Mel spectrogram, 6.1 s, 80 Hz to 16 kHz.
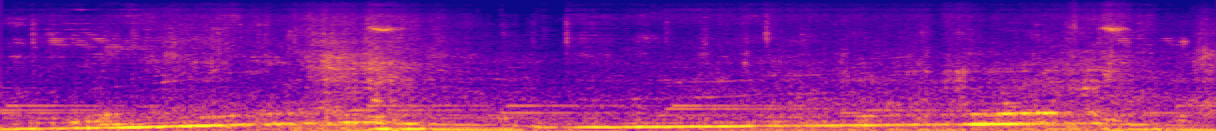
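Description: A Nissan R32 Skyline driving in Tokyo, its engine note rising and falling through gear changes over steady road noise, heard from close by with no talking.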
